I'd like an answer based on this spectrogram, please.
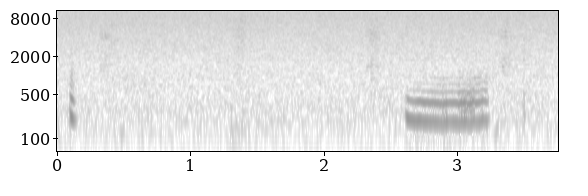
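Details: Cat named Zebbie snoring: a tiny catch of sound at the start, then a steady, buzzy, humming tone lasting over half a second, surrounded by near silence.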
